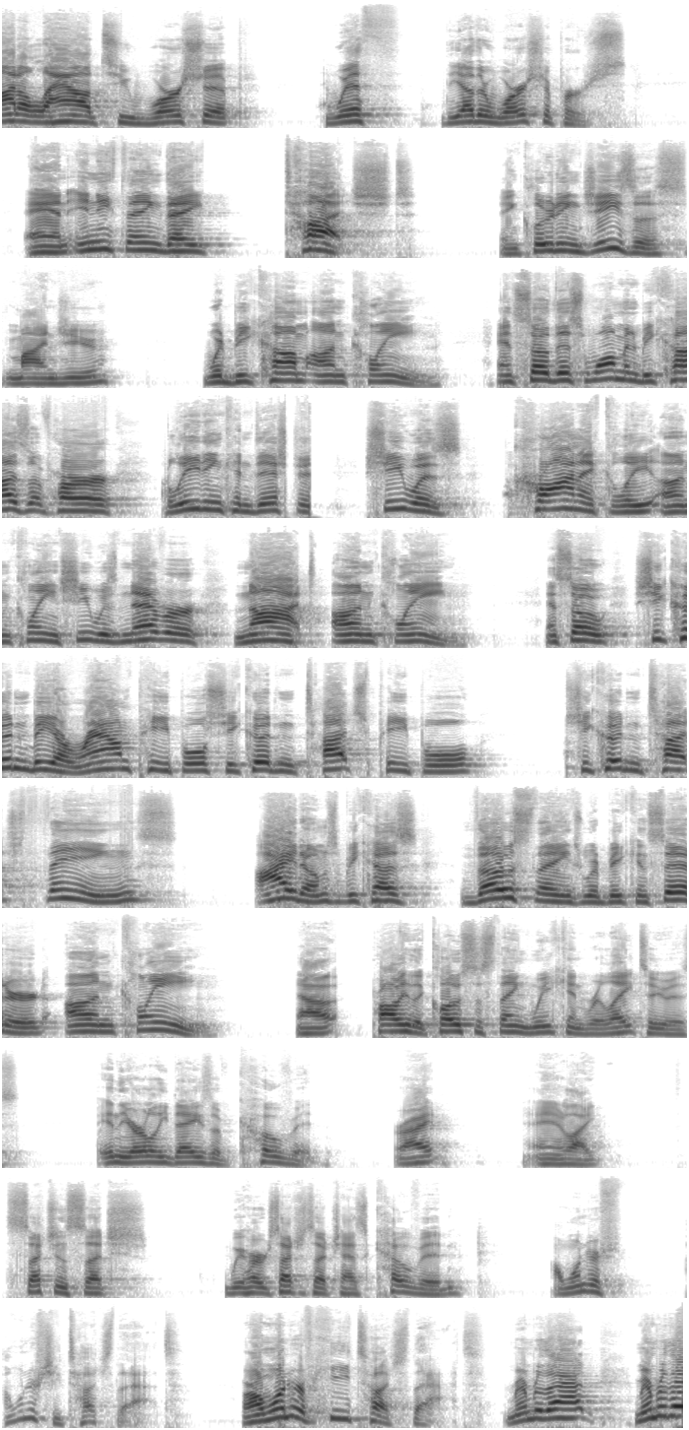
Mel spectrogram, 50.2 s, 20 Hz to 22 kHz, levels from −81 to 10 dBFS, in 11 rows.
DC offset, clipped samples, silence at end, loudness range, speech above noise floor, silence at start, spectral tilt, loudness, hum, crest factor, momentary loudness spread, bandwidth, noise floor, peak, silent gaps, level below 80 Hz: under 0.1%; under 0.1%; 0 s; 8 LU; 62 dB; 0 s; -5 dB/octave; -17 LUFS; none; 14 dB; 17 LU; 19 kHz; -78 dBFS; -2 dBFS; none; -56 dBFS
